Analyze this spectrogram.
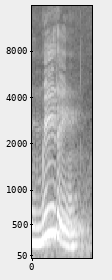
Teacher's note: Vậy chúng ta sẽ chỉ nhấn vào meet chứ chúng ta không nhấn vào cả hai meeting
